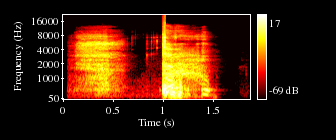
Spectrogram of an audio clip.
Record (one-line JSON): {"cough_length": "1.9 s", "cough_amplitude": 32768, "cough_signal_mean_std_ratio": 0.39, "survey_phase": "beta (2021-08-13 to 2022-03-07)", "age": "18-44", "gender": "Female", "wearing_mask": "No", "symptom_cough_any": true, "symptom_new_continuous_cough": true, "symptom_runny_or_blocked_nose": true, "symptom_diarrhoea": true, "symptom_fatigue": true, "symptom_change_to_sense_of_smell_or_taste": true, "symptom_loss_of_taste": true, "symptom_onset": "5 days", "smoker_status": "Ex-smoker", "respiratory_condition_asthma": false, "respiratory_condition_other": true, "recruitment_source": "Test and Trace", "submission_delay": "2 days", "covid_test_result": "Positive", "covid_test_method": "RT-qPCR", "covid_ct_value": 15.5, "covid_ct_gene": "ORF1ab gene", "covid_ct_mean": 15.7, "covid_viral_load": "7000000 copies/ml", "covid_viral_load_category": "High viral load (>1M copies/ml)"}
